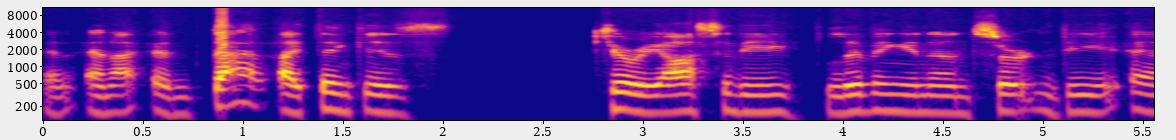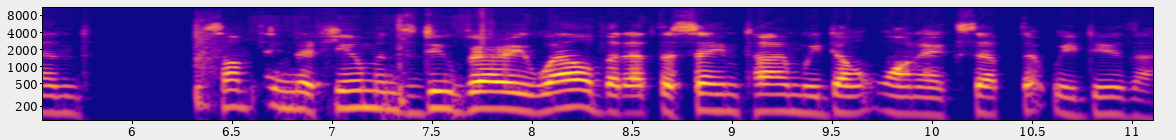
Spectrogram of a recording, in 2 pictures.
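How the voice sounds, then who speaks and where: A plain, everyday voice from a man, fairly high-pitched, with fairly even intonation at a moderate pace. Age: 60s. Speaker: filmmaker. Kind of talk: casual chat.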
